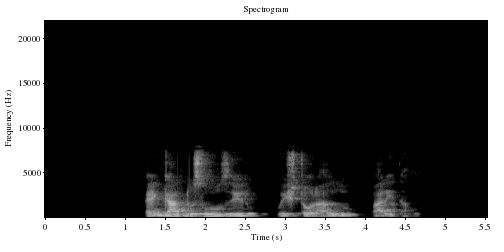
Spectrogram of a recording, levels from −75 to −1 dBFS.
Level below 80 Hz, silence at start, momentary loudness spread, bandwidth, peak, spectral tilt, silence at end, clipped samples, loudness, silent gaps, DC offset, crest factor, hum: -64 dBFS; 1.25 s; 13 LU; 8.2 kHz; -6 dBFS; -4.5 dB/octave; 0.85 s; under 0.1%; -26 LUFS; none; under 0.1%; 22 dB; none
